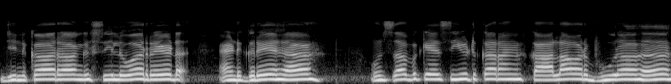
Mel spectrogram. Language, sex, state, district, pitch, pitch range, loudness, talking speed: Hindi, male, Jharkhand, Garhwa, 225 Hz, 210-235 Hz, -11 LUFS, 150 wpm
